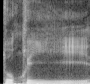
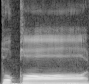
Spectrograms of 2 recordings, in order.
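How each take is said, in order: First: The word ends in an 'ee' vowel. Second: The word ends in an 'a' vowel. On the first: The speaker calls it wrong. "not tuqi" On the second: The speaker calls it right. "It will be pronounced like alif"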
